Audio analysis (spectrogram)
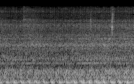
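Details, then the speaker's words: Yamaha Aerox scooter after rebuild with new parts for no-start and rough starting sound, loose cam chain: steady, even low putter at idle, no knocks or rattles; normal smooth idle. "Motor sudah menyala ya, suara mesin sudah halus ya."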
